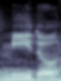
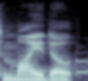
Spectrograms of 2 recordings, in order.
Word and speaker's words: Mido: name really is pronounced Mido not Mido apparently it's supposed to be pronounced the same as the word Midori which means Green in Japanese but honestly just call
